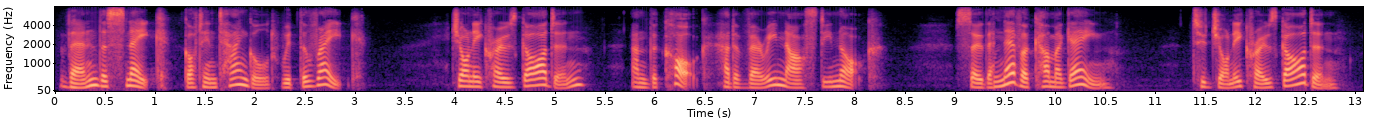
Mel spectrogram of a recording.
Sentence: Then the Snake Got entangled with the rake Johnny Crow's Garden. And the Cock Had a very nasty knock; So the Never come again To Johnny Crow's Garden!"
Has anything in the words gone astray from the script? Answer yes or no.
no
